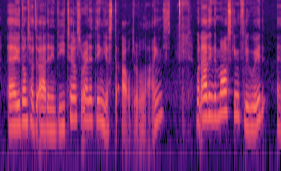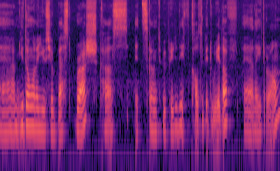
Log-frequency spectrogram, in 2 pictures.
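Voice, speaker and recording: Speaking at a moderate pace with a Swedish accent, a woman uses a fairly high pitch and lively intonation. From Sweden. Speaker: art youtuber. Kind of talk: tutorial voice-over.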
